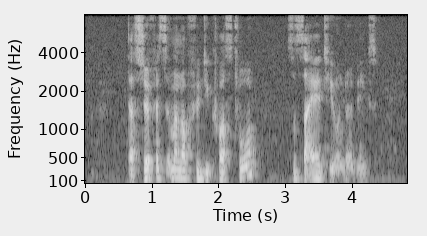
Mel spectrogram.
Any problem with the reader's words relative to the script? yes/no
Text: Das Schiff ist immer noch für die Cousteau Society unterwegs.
no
